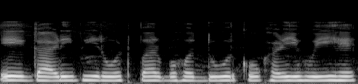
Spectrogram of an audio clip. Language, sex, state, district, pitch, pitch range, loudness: Hindi, female, Bihar, Patna, 185 Hz, 180-190 Hz, -13 LUFS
